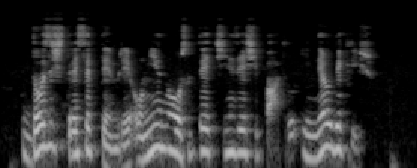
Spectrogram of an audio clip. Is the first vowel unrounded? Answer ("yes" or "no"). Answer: no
